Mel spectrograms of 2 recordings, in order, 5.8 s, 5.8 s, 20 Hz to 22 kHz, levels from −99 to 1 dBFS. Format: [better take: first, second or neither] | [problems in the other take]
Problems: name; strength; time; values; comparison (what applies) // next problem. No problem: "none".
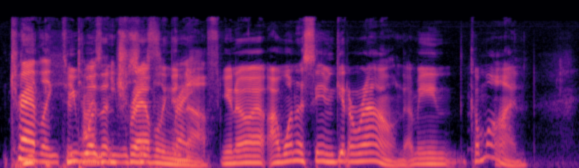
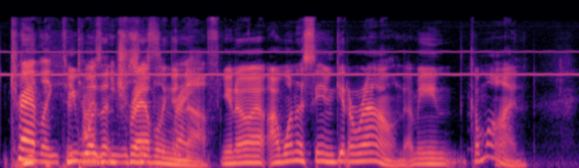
first | high-pitched whine; noticeable; throughout; 3.5 kHz, 10 dB below the speech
